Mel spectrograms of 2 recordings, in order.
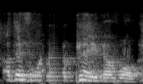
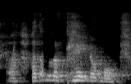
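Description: First: Put-on louder, whiny child's wail; big baby. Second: The same sulky line said quieter and higher; a milder replay of the child's sulk; softer baby whine. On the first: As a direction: sulk it out like a crying kid. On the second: Retold or imitated. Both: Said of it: "I was like a big baby".

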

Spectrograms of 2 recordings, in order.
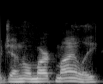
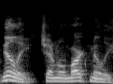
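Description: First: Milley with its first syllable rhyming with "smile"; Milley mispronounced as Miley. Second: Milley as "MILL-ee", with a short i; corrected to Milley. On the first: Host unsure of the general's name, Milley said "MY-lee". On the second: Host takes guest's correction, repeating Milley with short i. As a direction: say Milley to rhyme with "silly". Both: Real, not acted. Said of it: "Is it Miley or Milley?".

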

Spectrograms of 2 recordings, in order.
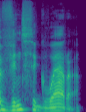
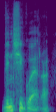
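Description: First: "Vinciguerra" said with an S sound for the C; S-sound pronunciation. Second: "Vinciguerra" with a CH sound, vin-chi-GWERR-a; corrected Italian pronunciation. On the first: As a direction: say "Vinciguerra" with C as in city. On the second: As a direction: correct yourself to "Vinciguerra" with C as in cello. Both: Real, not acted.

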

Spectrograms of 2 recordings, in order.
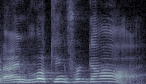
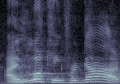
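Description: First: Higher, more desperate repeat of the cry; cried out. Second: A madman's raised cry, pitched up; cried out. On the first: Preacher reading Nietzsche's parable, the madman's cry rising higher. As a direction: climb even higher on the second cry. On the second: Preacher reading Nietzsche's parable, the madman crying out. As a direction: call out searching for God. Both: A narrator's reading. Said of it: "cried incessantly".

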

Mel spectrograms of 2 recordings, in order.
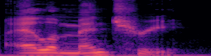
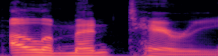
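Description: First: "elementary" said as ele-men-tree; "tree" ending. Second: "Elementary" said as ele-men-tary; no "tree" ending. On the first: Insisting everyone says it so, "elementary" ending in "tree". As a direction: squeeze the end of "elementary" into "tree". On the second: Correcting co-host's word, "Elementary" with a full "tary". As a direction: sound out "tary" fully at the end of "Elementary". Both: Shown as a demonstration. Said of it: "putting tree at the end".

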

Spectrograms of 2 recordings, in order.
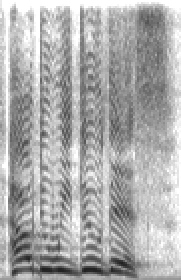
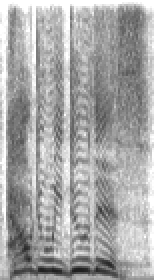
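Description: The two takes are said the same way.

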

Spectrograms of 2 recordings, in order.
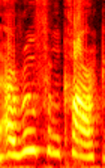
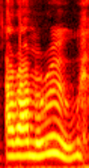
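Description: First: Said in the usual way. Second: Lightly put-on Cork accent, words run together as 'Aramaroo'. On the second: Shown as a demonstration. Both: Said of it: "they go in the Cork accent".

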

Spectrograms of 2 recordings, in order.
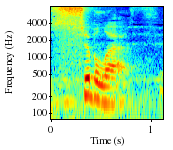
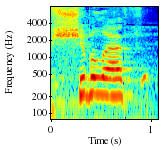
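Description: First: Sibboleth begun with a plain hissed "s". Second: Shibboleth begun with a clear "sh"; sh sound. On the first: Teacher showing how those who could not say "sh" said it, Sibboleth with "s". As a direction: say Sibboleth slowly, with "s" in place of "sh". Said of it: "on the other side could not". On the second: Teacher showing the class the accepted word, Shibboleth with "sh". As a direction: say Shibboleth slowly, with a hushing "sh" at the start. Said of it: "or S H's". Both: Shown as a demonstration.

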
